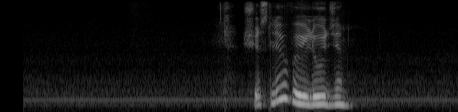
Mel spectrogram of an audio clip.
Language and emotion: Russian, neutral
